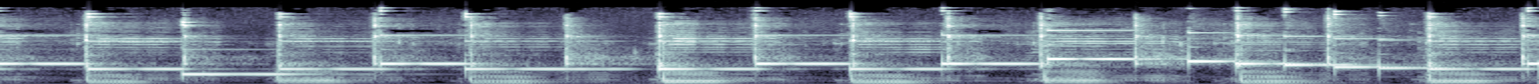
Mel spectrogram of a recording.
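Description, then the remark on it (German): A doorbell rings as the postman arrives, a long melodic chime of about fifteen bright, ringing notes struck in quick succession at a steady pace, loud, with no voices. “Wer Post, klingelt da? Wer klingelt da?”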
